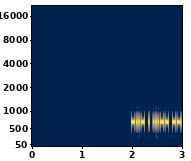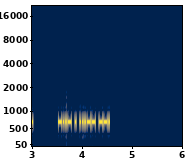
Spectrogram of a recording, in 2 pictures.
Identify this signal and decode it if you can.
Morse code, heard as a keyed tone, about 52 wpm, 700 Hz. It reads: XE3G XE3G
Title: DXCC-100 Call Signs - 4 Characters - Repeated 2x - 50wpm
